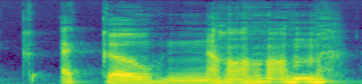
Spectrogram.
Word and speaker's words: economic: of describing it right we have economy economy economic and economical right so we have da and d da right we just get totally different stress patterns I like to think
